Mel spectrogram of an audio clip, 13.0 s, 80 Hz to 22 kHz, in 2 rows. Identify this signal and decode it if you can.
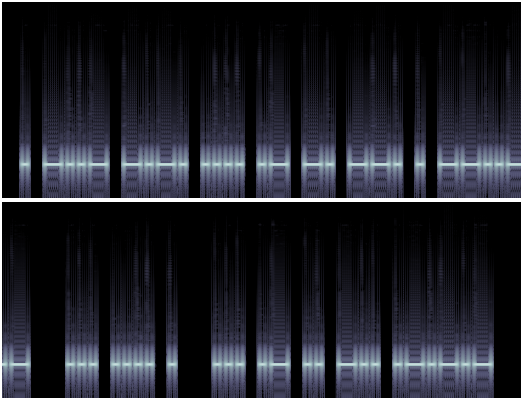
Morse code, heard as a keyed tone, about 17 wpm, 700 Hz. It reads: EXCHANGE, SHE SAID.
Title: Sentences from Top 1000 Words - Review Part 6 - 17wpm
